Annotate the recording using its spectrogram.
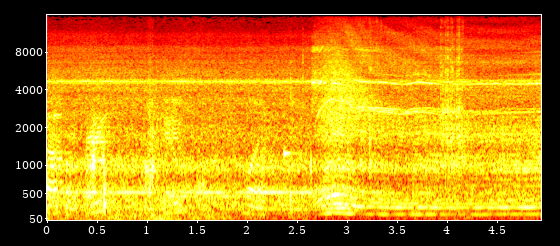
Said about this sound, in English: The small four-prop helicopter hovered high over caribou inside a fenced area, taking aerial images, a demonstration of what the computer program-controlled drones can do to count and assess animal populations in the wild.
